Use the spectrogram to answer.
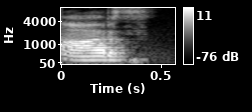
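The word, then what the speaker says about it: hour: वगैरह नहीं होता जैसे आवर्स होता है आर्स घंटे तो एच तो है उसमें उसको पढ़ते नहीं है आ ओ से स्टार्ट करते उसको नेस्ट है तो ऑनेस्ट बोलते हैं उसको तो इसमें ऐसा साइलेंट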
